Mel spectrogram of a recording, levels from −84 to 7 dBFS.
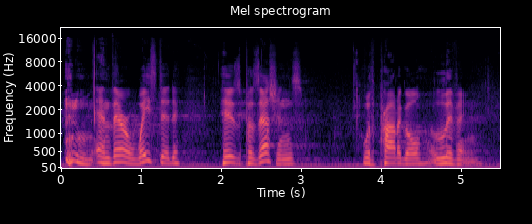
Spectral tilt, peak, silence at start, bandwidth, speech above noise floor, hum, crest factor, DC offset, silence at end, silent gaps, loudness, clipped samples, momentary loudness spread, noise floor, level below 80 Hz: -6.5 dB/octave; -8 dBFS; 0 s; 16 kHz; 23 dB; none; 20 dB; 0.4%; 0 s; none; -27 LUFS; under 0.1%; 12 LU; -50 dBFS; -60 dBFS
